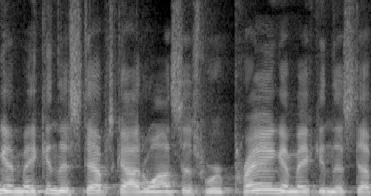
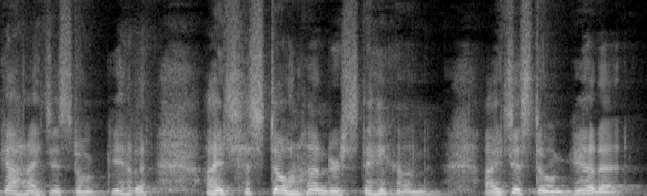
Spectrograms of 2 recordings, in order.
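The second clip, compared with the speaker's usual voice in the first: acted weeping, crying voice; 3 dB quieter than usual. Retelling a past prayer to God after losing land: retelling own weeping prayer. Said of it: "weeping and crying and saying".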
